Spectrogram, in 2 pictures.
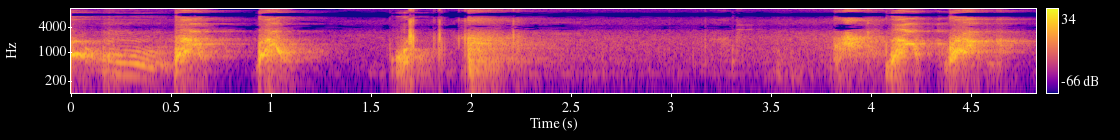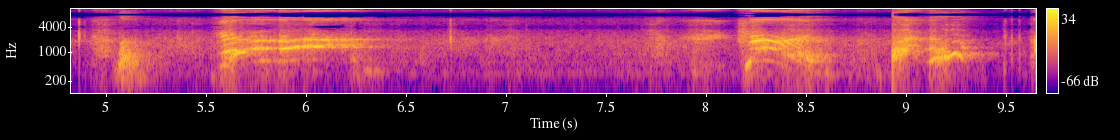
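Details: Domestic dog barking at a fearless cat named Miracle, who stays unbothered while he remains afraid of her; short sharp barks come singly and in quick pairs, with people talking and exclaiming between them.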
